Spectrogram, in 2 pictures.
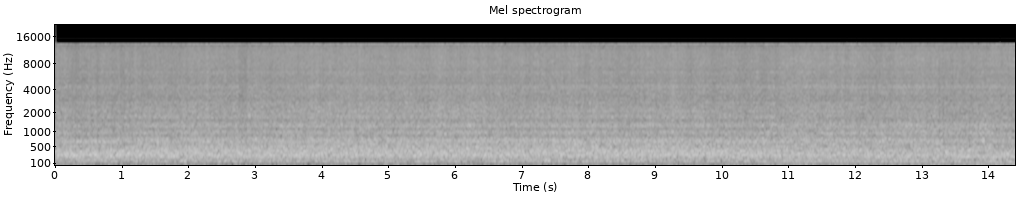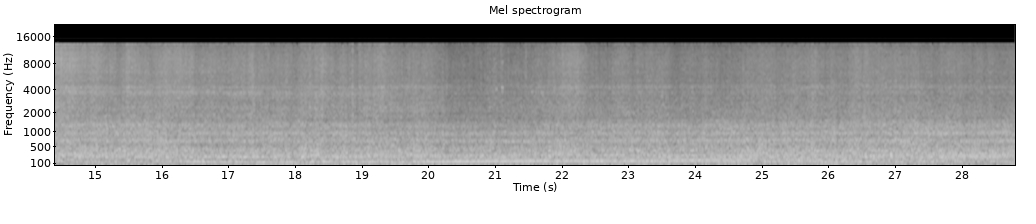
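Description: Porsche 928's V8 engine running hard, heard from inside the cabin over steady road and wind noise. A little past halfway the engine note climbs slowly as the car accelerates, then eases off near the end.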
